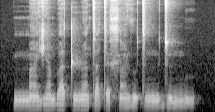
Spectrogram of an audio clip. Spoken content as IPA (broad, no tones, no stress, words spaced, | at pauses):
mːãʒã batĩ ɭãtatɐ xã ðutɐnːu d͡zũmːu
